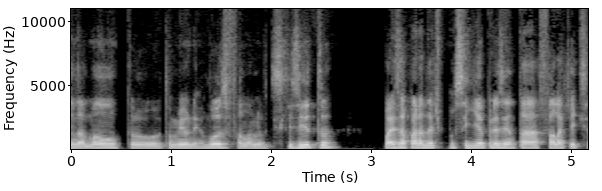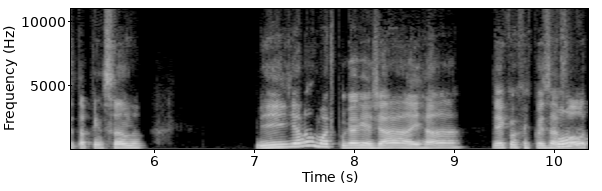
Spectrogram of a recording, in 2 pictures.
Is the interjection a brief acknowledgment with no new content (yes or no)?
yes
